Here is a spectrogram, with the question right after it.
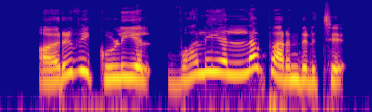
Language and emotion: Tamil, happy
